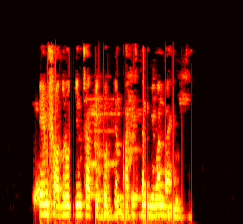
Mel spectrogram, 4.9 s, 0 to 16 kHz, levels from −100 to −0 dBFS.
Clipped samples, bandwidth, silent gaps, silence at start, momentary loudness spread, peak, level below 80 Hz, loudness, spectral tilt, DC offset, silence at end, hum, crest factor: under 0.1%; 7.8 kHz; none; 0.65 s; 7 LU; -2 dBFS; -50 dBFS; -16 LUFS; -6 dB/octave; under 0.1%; 1.05 s; none; 16 dB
